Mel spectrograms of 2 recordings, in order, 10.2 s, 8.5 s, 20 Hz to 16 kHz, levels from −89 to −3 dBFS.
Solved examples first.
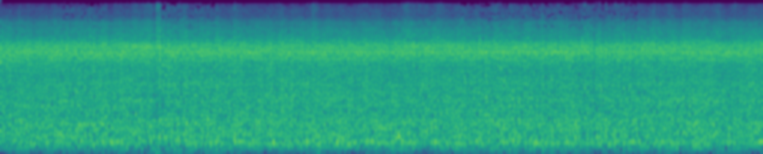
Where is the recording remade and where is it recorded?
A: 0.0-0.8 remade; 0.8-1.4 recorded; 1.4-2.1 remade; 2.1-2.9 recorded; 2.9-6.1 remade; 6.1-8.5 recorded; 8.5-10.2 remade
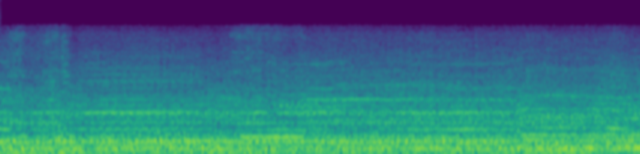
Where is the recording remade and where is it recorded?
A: 0.0-0.5 remade; 0.5-2.1 recorded; 2.1-6.4 remade; 6.4-7.0 recorded; 7.0-8.5 remade

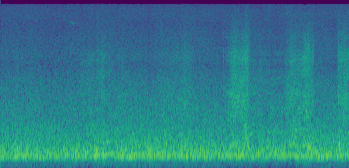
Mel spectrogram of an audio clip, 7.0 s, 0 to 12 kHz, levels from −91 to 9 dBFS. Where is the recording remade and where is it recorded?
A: 0.0-1.6 recorded; 1.6-2.3 remade; 2.3-4.5 recorded; 4.5-6.2 remade; 6.2-7.0 recorded

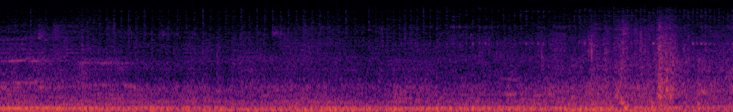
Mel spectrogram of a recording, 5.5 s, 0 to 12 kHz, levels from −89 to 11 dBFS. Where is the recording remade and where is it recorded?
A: 0.0-3.3 remade; 3.3-5.5 recorded

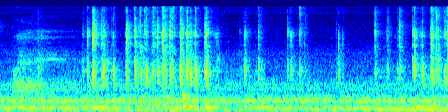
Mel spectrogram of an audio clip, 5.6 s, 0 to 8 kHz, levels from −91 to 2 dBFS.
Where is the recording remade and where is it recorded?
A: 0.0-1.3 recorded; 1.3-3.0 remade; 3.0-5.6 recorded

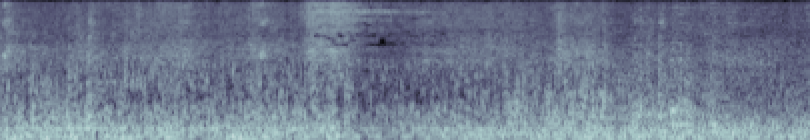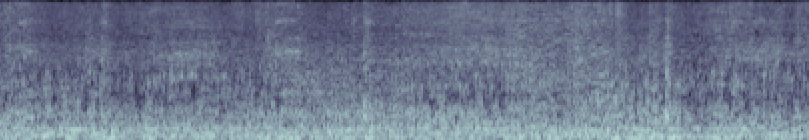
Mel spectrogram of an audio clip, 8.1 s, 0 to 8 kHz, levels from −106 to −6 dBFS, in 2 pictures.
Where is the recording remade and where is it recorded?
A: 0.0-3.1 remade; 3.1-4.1 recorded; 4.1-5.5 remade; 5.5-6.1 recorded; 6.1-6.6 remade; 6.6-7.1 recorded; 7.1-8.1 remade

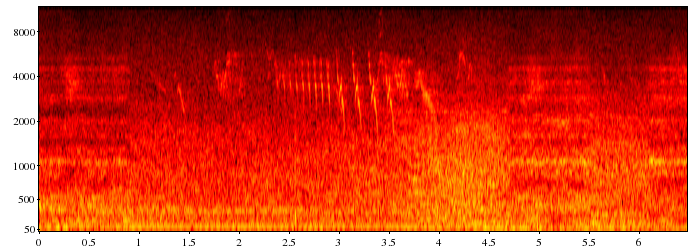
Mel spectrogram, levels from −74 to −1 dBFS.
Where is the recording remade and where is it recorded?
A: 0.0-0.9 remade; 0.9-4.7 recorded; 4.7-5.5 remade; 5.5-6.1 recorded; 6.1-6.5 remade

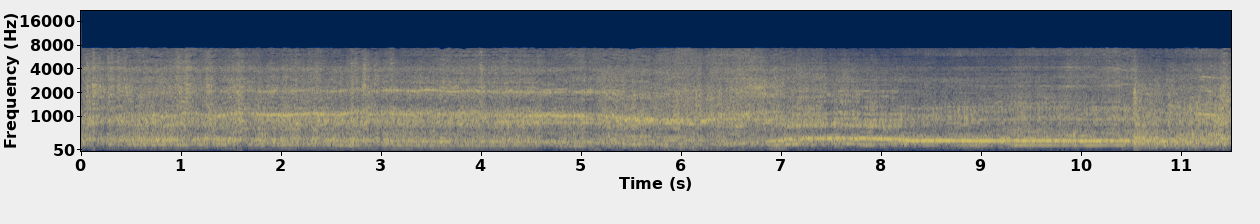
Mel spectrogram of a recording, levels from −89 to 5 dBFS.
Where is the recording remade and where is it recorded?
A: 0.0-4.6 recorded; 4.6-5.2 remade; 5.2-5.7 recorded; 5.7-10.4 remade; 10.4-11.5 recorded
